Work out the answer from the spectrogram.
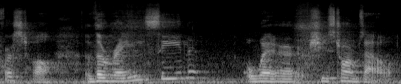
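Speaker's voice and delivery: ordinary talk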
